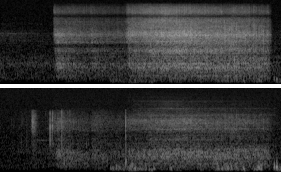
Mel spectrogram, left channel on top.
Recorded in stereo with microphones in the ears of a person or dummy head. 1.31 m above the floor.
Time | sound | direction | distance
0.5 | a hiss | 60° left (ahead or behind) | 1.7 m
